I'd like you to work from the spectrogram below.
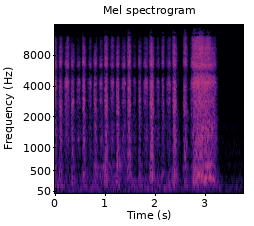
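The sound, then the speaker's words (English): Rapid, rhythmic forceful breaths of a very fast hatha yoga breathing technique, about twenty quick sharp exhalations in under three seconds, ending in one longer drawn-out breath, with no talking. “you do a, a form of very fast breathing and then hold the breath and then move the awareness down to the bottom of the spine and tap and raise this incredible energy, which is called the Kundalini.”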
